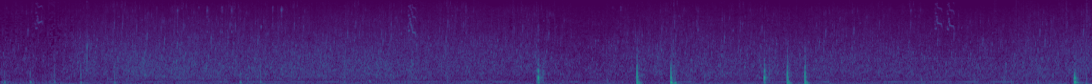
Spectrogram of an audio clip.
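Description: Water trickles and splashes steadily nearby.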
